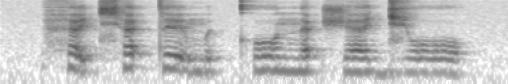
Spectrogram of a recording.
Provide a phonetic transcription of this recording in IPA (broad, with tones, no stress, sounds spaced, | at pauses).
h ɛ̰˦˨ t͡ɕʰ ɛ˦ ʔ t ḛ˦˨ ɪ̯ m ɪ˦ ʔ kʰ o˦ n ɛ˦ ʔ ʃ ɛ˦ d͡ʑ o˦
